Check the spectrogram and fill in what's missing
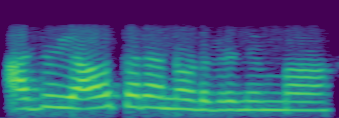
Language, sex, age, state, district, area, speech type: Kannada, female, 45-60, Karnataka, Mysore, rural, conversation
